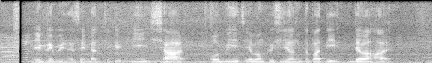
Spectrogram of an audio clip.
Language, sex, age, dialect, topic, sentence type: Bengali, male, <18, Standard Colloquial, agriculture, question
